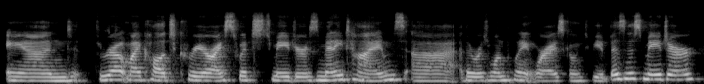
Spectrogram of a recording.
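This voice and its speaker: Young woman in her twenties, lower voice, casual guest talk full of fillers. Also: normal speed. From Boston, Massachusetts. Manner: friendly, many filler ums and uhs, self-correcting. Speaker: guest speaker. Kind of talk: casual presentation to a live virtual audience. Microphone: video call.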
